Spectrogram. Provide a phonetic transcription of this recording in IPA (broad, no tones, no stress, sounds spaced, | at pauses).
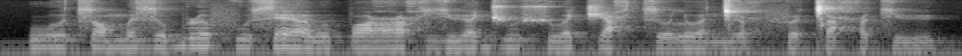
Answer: w ʊ t͡s ɔ m ə z ʊ b ɹ ə f u s ɛ ɐ̯ w ʊ p ɔ ʕ ʊ ħ z y ɐ̯ d͡ʒ u ʃ u ɐ̯ t͡ʃ æ ħ t͡s ʊ l ʊ ɐ̯ ŋ͡ǀ y ħ f œ ǀ ə ħ ʊ t͡s y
